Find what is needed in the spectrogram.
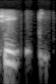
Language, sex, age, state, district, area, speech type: Punjabi, female, 45-60, Punjab, Jalandhar, urban, conversation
